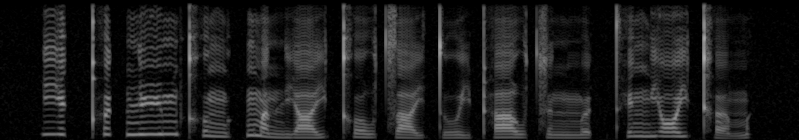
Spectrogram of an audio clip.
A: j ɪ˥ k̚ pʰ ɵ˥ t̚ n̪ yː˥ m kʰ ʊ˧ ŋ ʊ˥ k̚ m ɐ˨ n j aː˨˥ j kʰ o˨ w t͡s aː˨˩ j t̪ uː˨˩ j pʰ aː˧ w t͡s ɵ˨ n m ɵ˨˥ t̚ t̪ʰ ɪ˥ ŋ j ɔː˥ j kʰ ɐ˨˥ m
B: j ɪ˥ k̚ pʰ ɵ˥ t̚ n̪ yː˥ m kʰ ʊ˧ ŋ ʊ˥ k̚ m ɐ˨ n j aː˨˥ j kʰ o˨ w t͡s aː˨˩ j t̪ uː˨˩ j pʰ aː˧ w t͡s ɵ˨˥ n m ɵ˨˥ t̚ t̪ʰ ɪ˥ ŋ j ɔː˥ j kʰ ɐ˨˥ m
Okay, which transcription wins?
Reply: A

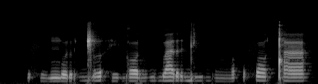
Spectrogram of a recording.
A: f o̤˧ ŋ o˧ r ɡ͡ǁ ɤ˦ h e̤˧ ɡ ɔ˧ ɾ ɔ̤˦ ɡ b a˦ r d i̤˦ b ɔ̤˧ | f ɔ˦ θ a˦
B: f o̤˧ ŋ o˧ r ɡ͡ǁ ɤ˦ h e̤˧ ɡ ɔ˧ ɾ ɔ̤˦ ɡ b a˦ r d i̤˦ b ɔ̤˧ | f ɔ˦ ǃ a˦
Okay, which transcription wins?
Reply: B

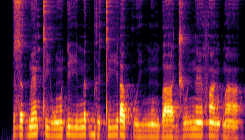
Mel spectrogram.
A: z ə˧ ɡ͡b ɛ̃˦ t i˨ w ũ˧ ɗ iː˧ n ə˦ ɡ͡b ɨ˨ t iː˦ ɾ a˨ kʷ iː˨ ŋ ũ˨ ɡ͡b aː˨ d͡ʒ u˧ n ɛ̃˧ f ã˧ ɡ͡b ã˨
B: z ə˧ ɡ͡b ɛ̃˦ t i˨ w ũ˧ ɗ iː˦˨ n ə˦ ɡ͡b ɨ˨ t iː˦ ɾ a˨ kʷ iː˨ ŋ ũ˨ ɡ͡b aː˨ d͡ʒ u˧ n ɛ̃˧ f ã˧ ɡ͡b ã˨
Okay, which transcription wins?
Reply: A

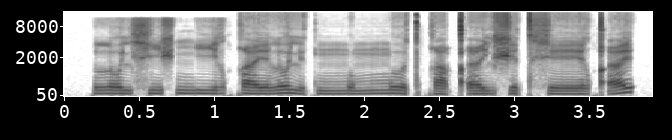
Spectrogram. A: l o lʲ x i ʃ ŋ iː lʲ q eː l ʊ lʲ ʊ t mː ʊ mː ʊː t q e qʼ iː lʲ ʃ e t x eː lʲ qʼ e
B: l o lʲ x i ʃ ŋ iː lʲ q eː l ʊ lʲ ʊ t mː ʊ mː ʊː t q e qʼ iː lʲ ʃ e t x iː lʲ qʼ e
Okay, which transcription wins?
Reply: A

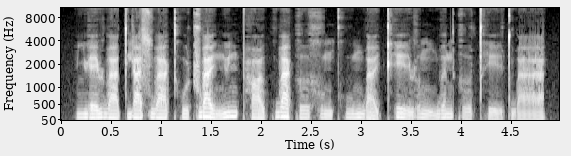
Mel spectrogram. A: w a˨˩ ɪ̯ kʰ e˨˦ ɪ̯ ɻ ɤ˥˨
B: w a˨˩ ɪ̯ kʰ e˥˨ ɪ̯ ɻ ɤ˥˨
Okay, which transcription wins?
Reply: B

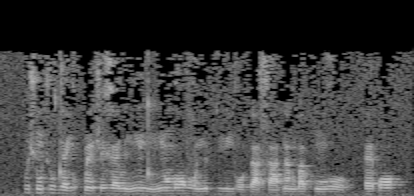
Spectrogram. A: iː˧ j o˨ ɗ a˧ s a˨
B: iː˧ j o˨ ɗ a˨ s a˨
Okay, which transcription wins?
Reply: B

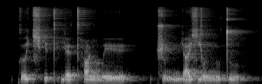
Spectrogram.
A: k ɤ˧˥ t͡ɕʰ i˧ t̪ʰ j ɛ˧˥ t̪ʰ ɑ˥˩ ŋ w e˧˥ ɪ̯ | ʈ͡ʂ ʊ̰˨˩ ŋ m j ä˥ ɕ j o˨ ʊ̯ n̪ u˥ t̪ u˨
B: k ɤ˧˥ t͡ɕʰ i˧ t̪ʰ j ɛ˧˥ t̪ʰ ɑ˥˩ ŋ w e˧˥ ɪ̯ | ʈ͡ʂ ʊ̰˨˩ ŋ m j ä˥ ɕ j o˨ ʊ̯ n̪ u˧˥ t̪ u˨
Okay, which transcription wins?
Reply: A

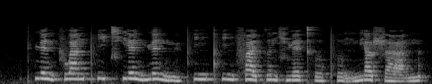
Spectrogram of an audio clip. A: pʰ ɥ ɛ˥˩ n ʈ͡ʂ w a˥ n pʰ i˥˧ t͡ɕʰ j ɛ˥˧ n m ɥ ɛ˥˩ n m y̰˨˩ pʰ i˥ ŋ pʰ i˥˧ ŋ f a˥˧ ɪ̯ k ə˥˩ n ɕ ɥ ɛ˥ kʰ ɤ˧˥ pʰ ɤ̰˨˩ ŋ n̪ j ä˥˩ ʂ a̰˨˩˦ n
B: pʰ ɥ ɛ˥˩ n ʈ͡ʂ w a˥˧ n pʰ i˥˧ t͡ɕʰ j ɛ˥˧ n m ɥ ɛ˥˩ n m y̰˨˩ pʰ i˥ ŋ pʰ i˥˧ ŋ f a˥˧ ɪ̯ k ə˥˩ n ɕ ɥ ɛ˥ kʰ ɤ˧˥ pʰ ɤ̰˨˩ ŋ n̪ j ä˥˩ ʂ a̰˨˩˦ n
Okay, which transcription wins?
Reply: A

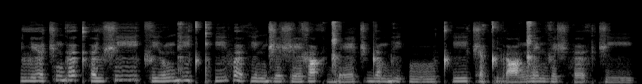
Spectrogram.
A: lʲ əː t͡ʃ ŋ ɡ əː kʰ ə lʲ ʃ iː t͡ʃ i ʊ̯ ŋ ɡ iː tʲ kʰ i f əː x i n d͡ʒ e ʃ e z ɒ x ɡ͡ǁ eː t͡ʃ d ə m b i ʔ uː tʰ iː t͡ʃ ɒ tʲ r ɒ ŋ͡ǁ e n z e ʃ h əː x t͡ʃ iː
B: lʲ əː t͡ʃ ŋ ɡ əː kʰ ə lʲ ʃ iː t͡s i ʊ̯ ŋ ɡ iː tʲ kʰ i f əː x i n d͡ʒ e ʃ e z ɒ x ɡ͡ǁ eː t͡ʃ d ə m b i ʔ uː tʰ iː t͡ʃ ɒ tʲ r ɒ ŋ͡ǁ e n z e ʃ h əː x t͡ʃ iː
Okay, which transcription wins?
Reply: B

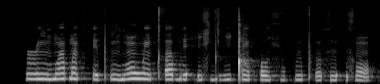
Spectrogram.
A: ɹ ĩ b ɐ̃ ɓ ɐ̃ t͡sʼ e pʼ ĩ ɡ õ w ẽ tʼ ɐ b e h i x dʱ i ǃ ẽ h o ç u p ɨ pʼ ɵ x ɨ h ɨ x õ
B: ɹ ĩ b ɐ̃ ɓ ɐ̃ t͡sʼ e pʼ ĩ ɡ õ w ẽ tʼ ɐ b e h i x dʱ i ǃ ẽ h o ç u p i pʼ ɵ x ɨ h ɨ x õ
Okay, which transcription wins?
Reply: A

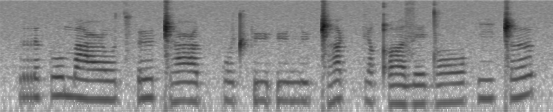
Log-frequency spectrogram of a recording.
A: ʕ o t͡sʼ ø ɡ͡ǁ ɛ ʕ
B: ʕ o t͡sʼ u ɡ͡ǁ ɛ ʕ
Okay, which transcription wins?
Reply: A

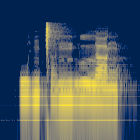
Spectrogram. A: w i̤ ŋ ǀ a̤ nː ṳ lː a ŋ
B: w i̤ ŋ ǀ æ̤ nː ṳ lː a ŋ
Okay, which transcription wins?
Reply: A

